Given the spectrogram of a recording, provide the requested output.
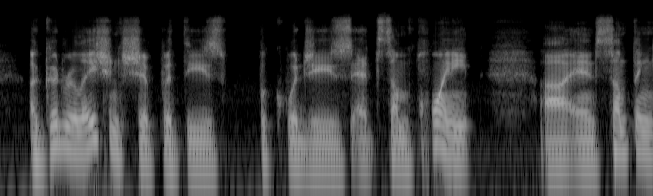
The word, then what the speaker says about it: Pukwudgies: Pukwudgies, I think is how you're supposed to say it. Pukwudgies. Squeeze me? What is the name? How do you spell it? Pukwudgies. Looks like Pukwudgies, but it's Pukwudgies.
